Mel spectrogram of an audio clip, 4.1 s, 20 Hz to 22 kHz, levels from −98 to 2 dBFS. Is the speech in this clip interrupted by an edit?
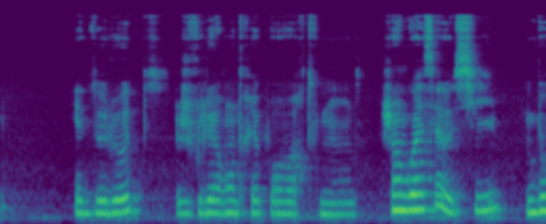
yes; 2 cuts; at 1.2 s, 2.8 s

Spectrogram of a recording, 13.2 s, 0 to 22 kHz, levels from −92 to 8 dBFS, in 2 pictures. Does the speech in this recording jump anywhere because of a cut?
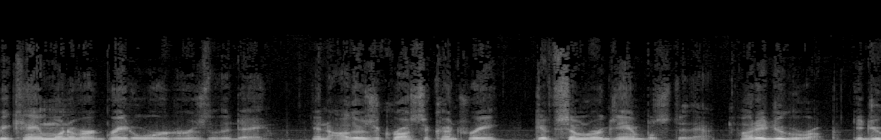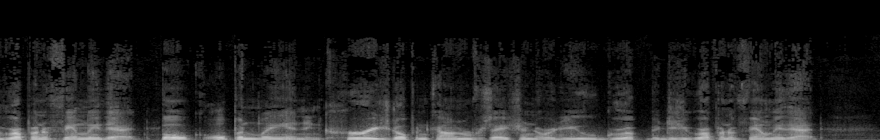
no; 0 cuts

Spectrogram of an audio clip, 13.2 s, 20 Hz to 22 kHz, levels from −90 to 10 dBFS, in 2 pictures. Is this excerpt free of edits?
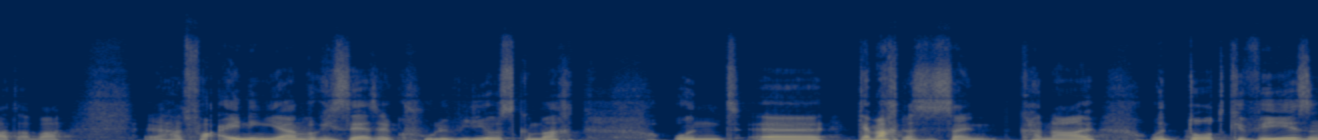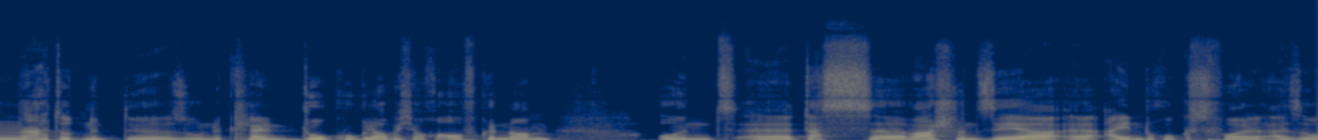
no; 2 cuts; at 4.5 s, 5.9 s

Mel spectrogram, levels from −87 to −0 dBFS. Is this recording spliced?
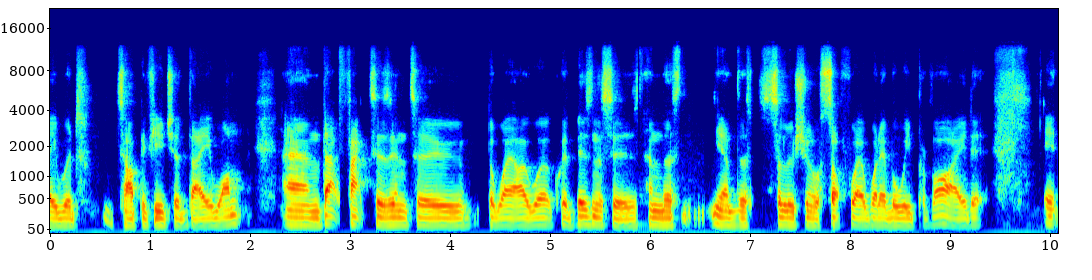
yes; 2 cuts; at 2.9 s, 5.9 s

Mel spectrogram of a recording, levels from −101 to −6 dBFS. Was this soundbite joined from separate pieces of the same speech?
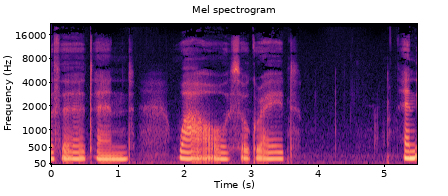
no; 0 cuts

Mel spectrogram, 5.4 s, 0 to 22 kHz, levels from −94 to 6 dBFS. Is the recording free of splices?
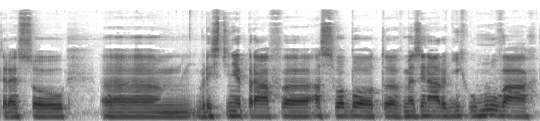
yes; 0 cuts

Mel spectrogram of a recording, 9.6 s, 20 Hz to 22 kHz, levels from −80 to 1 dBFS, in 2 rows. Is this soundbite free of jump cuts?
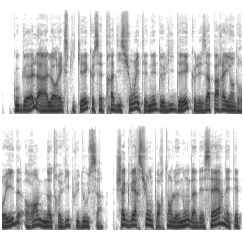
yes; 0 cuts

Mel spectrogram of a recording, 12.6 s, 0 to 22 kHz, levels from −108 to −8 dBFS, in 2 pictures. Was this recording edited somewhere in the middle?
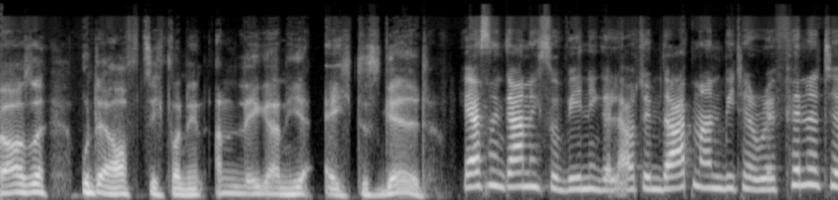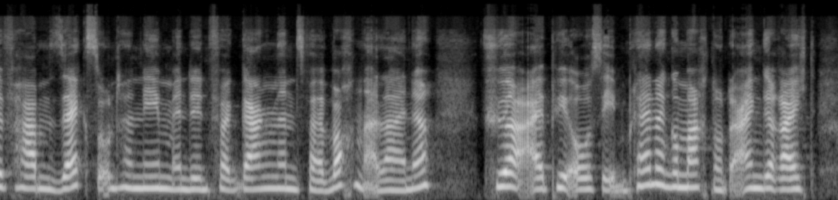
yes; 1 cut; at 3.4 s

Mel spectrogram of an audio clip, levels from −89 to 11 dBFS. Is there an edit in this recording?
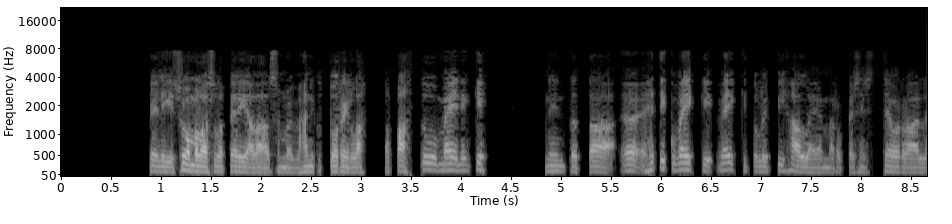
no; 0 cuts

